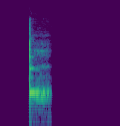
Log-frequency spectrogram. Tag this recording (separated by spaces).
bang baseball bat bonk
